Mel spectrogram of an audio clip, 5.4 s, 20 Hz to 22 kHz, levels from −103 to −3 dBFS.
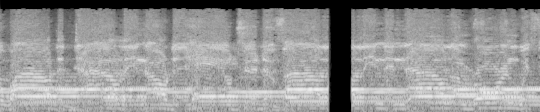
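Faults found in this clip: Stream reconnect at 3.28–3.63 s: about 217 ms dropout, then playback resumes roughly 131 ms earlier than where it cut off, repeating a short stretch. Probable component: network or streaming client. Connection dropped, and a fresh decoder restarted mid-stream from a resent burst.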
